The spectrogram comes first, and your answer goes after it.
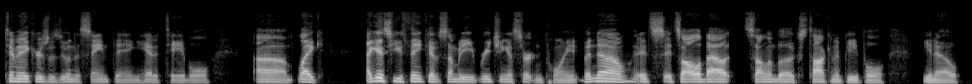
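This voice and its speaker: A man's voice: lowish voice, clean tone, no echo, clean studio sound. A man hosting a casual podcast chat in an easygoing, loosely phrased way, as if thinking aloud. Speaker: podcast co-host and author.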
